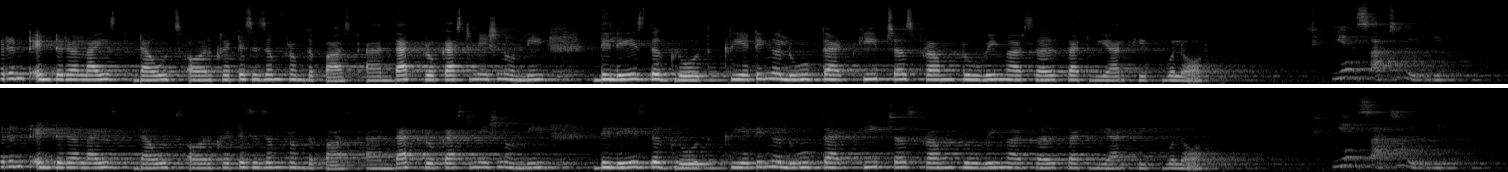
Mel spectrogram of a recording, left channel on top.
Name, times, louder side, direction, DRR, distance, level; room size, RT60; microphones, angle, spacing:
voice 1, 0.0-12.0, left 4 dB, 65° left, 9 dB, 0.4 m, -28 dB
voice 2, 13.1-14.4, left 2 dB, 85° left, -1 dB, 1.9 m, -44 dB
24.5 x 12.5 x 2.4 m, 2.5 s
head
